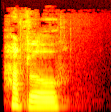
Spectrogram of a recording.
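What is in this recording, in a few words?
"huddle", English, uk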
